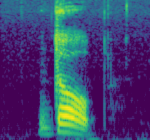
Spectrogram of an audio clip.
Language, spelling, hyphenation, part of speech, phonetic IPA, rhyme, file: Hungarian, dob, dob, verb / noun, [ˈdob], -ob, Hu-dob.ogg
- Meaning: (verb) 1. to throw, to cast (to cause an object to move rapidly through the air) 2. to drop (to intentionally let fall, to release hold of) 3. to roll (to throw dice)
